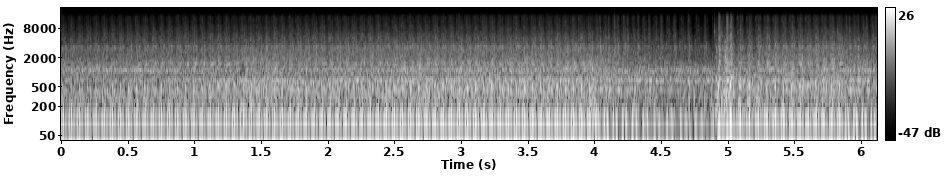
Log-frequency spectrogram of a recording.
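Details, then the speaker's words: Kohler 7000 series 24 hp twin-cylinder mower engine running on one cylinder, bogging in tall grass: lumpy uneven idle with occasional popping and a missing beat; no spark on one side, ignition fault, suspected mouse-chewed wires or shorted ground wire. "I'll start it up I'll show you what it looks like you can hear an occasional popping noise"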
